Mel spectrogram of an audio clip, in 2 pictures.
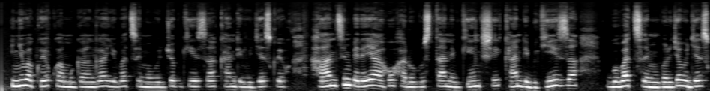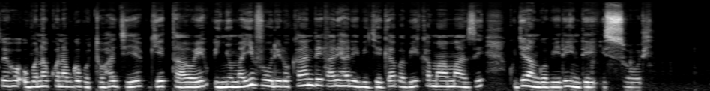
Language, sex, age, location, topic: Kinyarwanda, female, 18-24, Kigali, health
